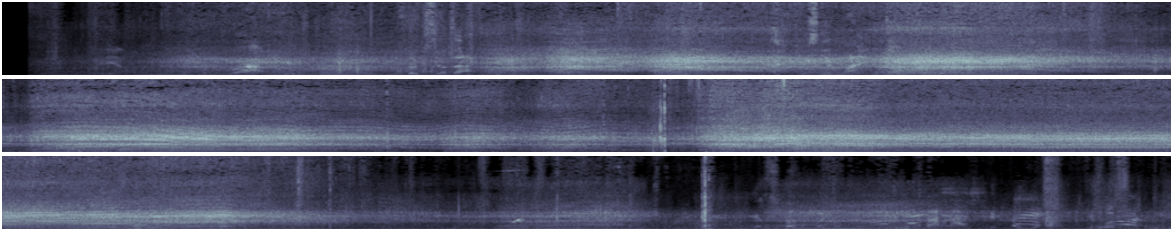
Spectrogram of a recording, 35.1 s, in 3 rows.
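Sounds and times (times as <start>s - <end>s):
car engine revving: 0.4s - 35.0s.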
